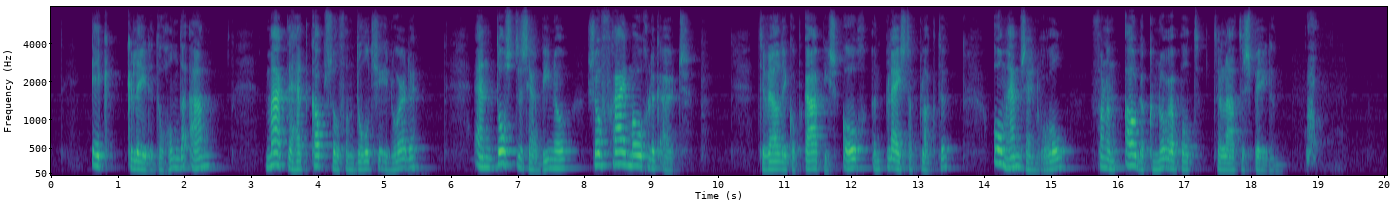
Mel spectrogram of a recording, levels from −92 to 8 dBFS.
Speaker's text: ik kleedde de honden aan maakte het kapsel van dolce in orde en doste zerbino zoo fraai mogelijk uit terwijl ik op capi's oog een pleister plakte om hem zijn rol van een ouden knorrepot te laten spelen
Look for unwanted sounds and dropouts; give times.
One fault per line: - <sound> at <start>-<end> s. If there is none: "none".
- bark at 18.8-19.4 s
